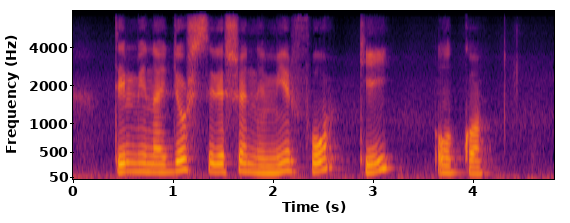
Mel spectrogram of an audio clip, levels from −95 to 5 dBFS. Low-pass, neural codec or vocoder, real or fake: 7.2 kHz; codec, 16 kHz, 0.9 kbps, LongCat-Audio-Codec; fake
